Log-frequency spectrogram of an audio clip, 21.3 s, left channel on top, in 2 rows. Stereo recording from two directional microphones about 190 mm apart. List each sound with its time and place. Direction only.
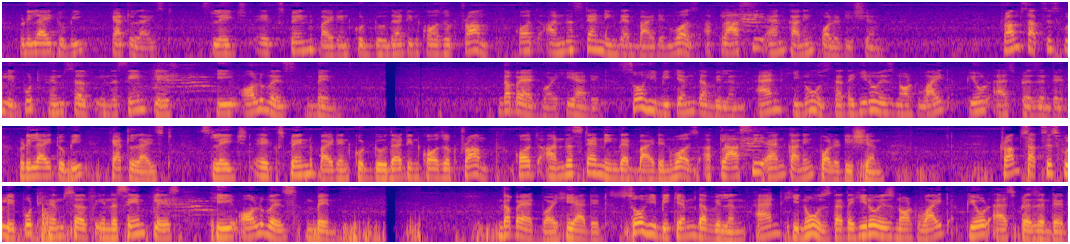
0.2 s speech: 50° right (ahead or behind)
9.9 s speech: 50° right (ahead or behind)
15.6 s speech: 55° right (ahead or behind)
